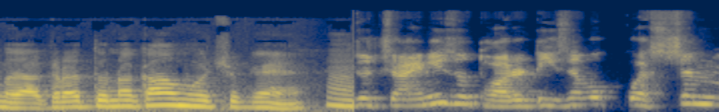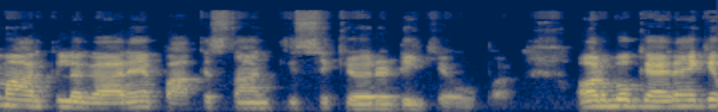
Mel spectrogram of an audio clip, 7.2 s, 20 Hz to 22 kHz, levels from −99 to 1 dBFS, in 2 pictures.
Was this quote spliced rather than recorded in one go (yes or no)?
yes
